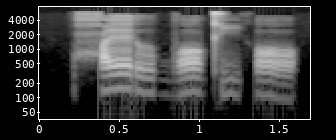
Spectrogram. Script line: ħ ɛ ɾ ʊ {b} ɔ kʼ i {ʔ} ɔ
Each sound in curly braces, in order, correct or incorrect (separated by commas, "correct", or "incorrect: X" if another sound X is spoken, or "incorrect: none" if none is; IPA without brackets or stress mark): correct, correct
